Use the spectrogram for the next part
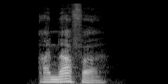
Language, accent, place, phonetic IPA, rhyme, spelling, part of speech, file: German, Germany, Berlin, [aˈnafɐ], -afɐ, Anapher, noun, De-Anapher.ogg
- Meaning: anaphora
